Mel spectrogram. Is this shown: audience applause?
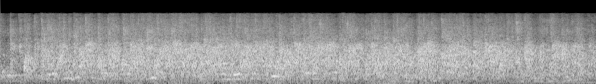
yes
